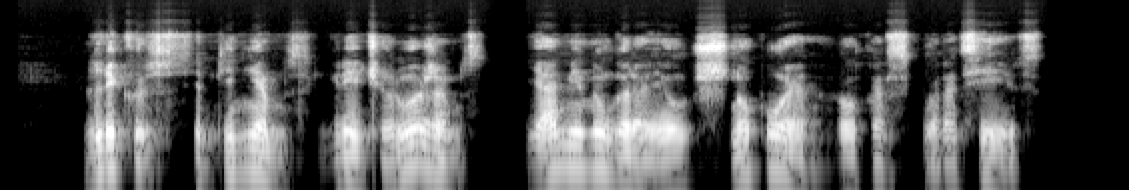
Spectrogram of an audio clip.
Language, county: Lithuanian, Vilnius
